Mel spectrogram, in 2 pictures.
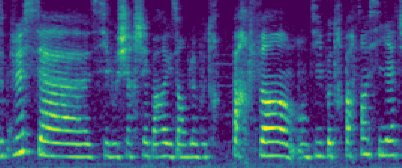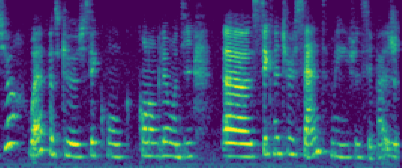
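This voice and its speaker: A woman talking softly, as if right in your ear, in a casual ASMR vlog. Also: a little high, far from the mic, a little hiss or hum. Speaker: YouTuber presenting perfumes on her channel. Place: bedroom.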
